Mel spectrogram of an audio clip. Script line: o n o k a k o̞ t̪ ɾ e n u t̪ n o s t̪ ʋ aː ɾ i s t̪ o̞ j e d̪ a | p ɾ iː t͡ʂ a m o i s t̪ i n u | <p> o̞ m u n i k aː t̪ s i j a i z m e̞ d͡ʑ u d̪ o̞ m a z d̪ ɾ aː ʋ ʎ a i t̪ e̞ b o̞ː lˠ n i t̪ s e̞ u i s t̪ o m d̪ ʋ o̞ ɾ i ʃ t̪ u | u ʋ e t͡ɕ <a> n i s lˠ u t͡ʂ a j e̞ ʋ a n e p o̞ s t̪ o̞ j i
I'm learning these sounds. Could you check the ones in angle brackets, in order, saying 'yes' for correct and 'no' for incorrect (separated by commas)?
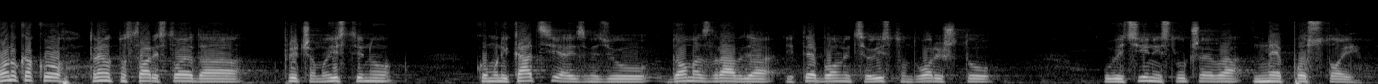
no, no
